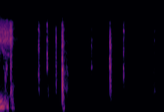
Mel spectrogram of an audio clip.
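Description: Typing on a computer keyboard: an uneven run of about seven light key taps as a word is typed.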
